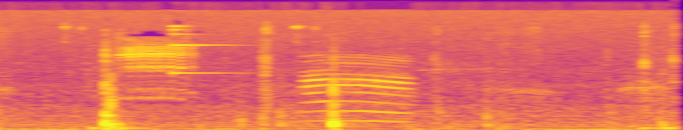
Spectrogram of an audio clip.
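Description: Sheep bleat in the blocky sandbox video game Minecraft, with a short wavering bleat followed by a second, clearer one over faint background noise.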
